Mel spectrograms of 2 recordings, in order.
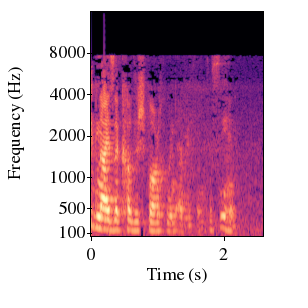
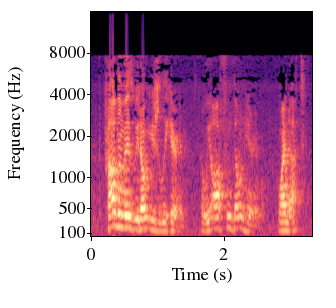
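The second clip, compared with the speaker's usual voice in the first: normal talking voice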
